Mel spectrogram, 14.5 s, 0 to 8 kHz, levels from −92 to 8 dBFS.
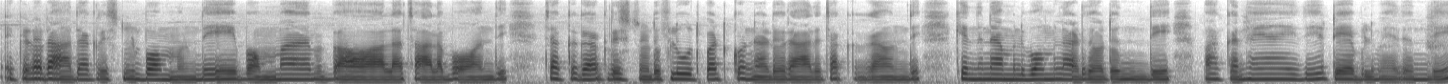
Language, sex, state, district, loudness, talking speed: Telugu, female, Telangana, Karimnagar, -17 LUFS, 105 wpm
